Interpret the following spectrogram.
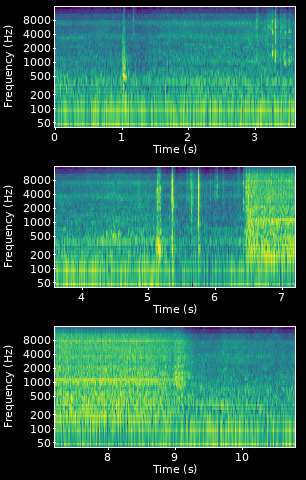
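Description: Stainless commercial food processor switched on and running for about two and a half seconds, blending chickpeas and tahini for hummus, then cutting off suddenly. Before it, a few sharp clicks as the lid and bowl are handled, over a steady low hum.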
